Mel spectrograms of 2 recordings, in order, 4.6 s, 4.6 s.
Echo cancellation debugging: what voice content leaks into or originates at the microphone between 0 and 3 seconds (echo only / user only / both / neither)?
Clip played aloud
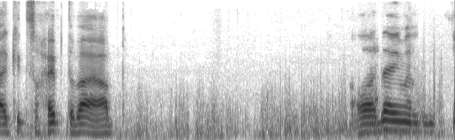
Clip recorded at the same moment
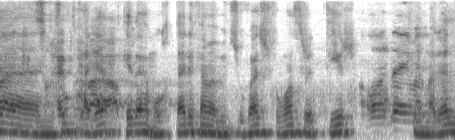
both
